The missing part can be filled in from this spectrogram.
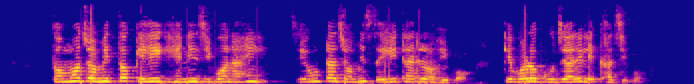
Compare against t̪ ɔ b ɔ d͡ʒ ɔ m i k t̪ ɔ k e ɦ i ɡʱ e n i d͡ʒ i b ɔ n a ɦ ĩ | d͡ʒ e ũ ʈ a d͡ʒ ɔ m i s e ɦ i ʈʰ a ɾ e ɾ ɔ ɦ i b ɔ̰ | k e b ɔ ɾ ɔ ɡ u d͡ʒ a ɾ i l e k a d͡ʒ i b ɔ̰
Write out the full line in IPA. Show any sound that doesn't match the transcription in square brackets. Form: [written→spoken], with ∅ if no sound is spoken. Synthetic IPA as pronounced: t̪ ɔ [b→m] ɔ d͡ʒ ɔ m i [k→∅] t̪ ɔ k e ɦ i ɡʱ e n i d͡ʒ i b ɔ n a ɦ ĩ | d͡ʒ e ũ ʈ a d͡ʒ ɔ m i s e ɦ i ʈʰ a ɾ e ɾ ɔ ɦ i b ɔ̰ | k e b ɔ [ɾ→ɭ] ɔ ɡ u d͡ʒ a ɾ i l e [k→kʰ] a d͡ʒ i b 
